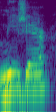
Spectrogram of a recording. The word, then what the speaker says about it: Niger: He doesn't know that Niger is pronounced Niger rather than the N-word as he is trying to claim.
